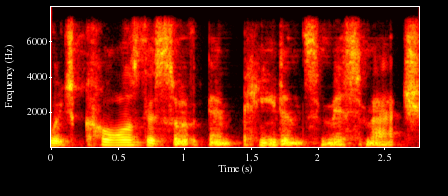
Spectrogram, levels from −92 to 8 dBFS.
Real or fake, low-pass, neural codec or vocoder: fake; 7.2 kHz; vocoder, 22.05 kHz, 80 mel bands, HiFi-GAN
